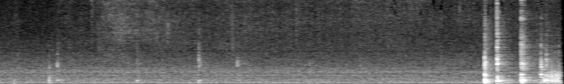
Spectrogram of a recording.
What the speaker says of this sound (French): Et on va balancer la deuxième crêpe. Là, vous voyez, la poêle est très très chaude.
